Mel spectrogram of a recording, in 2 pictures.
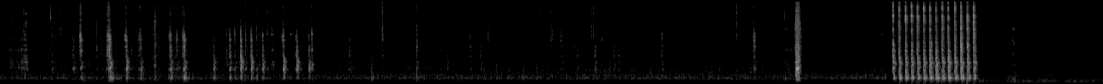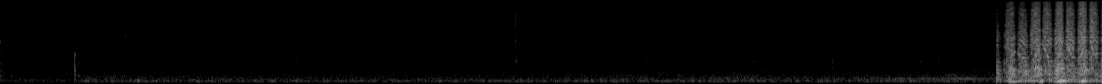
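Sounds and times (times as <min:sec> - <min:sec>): loud click: 0:09.0 - 0:09.8
rapid even rattle: 0:09.0 - 0:09.8
tools and wood clicking: 0:09.0 - 0:09.8.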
